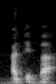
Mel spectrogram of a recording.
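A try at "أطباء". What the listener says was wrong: Atibau kan gitu. Nah, antum tadi kan ati. Toknya jangan di tasdid.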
